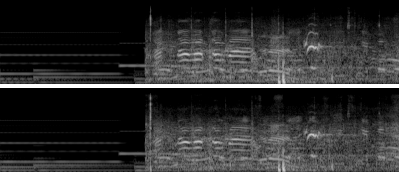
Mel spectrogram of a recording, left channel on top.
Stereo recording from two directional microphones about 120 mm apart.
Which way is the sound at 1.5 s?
30° left (ahead or behind).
